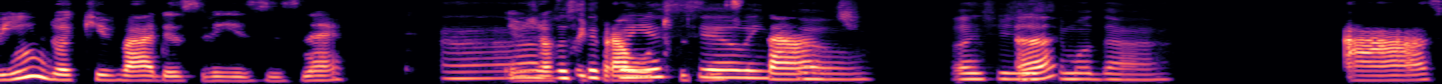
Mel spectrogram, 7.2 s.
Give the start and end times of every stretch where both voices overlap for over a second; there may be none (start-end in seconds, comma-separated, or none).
2.5-4.3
